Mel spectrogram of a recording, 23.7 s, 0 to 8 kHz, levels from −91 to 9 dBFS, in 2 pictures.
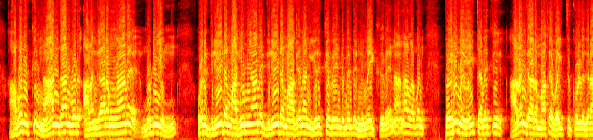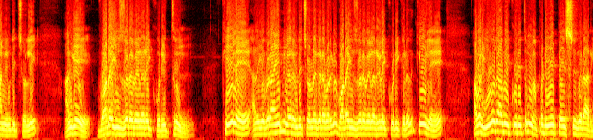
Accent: native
